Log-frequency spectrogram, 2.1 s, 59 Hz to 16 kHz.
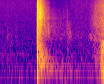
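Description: A single rifle shot at a coyote about 160 yards off, with a short echo dying away after it; the shot goes just over the coyote, a miss.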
